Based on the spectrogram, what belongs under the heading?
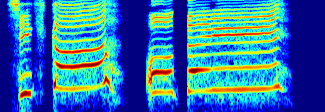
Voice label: HELLO JP

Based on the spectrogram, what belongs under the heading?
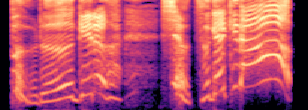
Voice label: warcry

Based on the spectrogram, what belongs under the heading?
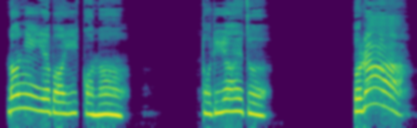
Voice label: warcry

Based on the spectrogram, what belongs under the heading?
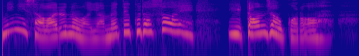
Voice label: DIALOGUE JP

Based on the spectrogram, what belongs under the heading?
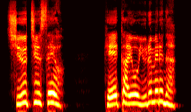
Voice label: warcry

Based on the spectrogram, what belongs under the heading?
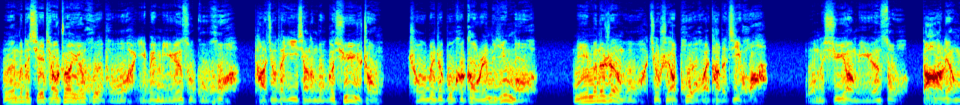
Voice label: Normal Start zh; Martin Novak

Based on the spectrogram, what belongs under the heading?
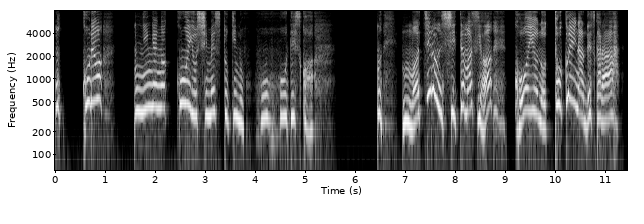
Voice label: DIALOGUE JP; USAS12

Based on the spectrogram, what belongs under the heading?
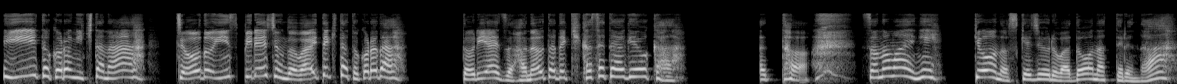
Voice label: HELLO JP

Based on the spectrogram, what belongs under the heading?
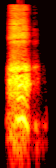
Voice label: Battle Shout

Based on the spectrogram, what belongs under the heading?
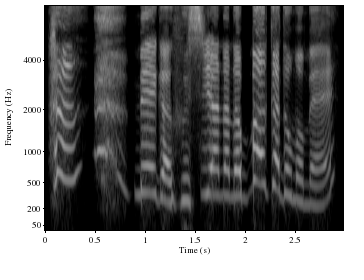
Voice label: warcry

